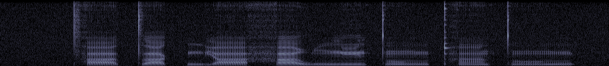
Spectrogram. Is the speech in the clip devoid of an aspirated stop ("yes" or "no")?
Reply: no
